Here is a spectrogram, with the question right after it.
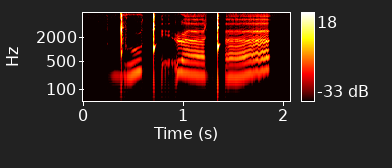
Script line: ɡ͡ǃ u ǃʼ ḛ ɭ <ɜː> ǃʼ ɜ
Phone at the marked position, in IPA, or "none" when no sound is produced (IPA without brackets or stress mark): ɜː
